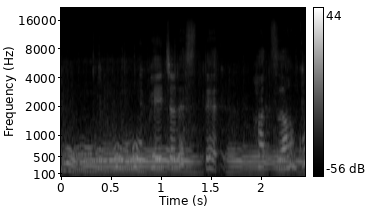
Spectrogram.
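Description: A man's voice making a long, wavering hum with a low pitch, breaking off briefly about one and a half seconds in before going on.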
